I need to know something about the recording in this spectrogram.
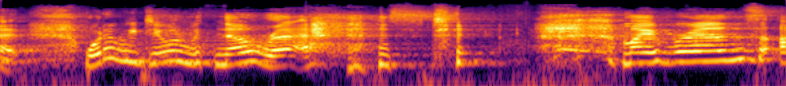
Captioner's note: laughs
